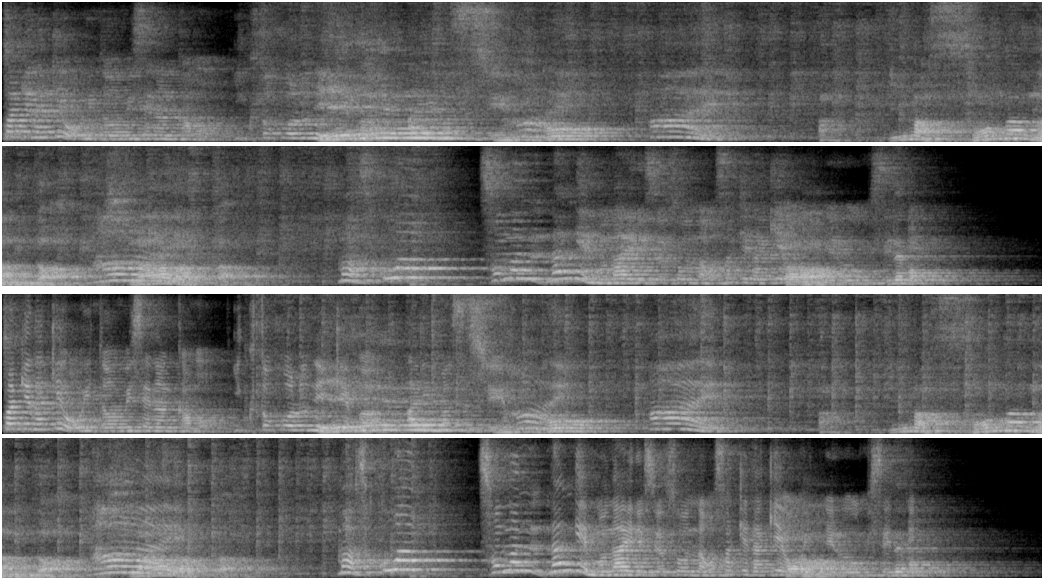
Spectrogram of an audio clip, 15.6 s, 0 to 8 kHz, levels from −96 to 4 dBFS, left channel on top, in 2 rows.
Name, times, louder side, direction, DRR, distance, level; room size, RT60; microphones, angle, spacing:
voice 1, 0.0-4.2 4.9-5.4 8.5-9.2 10.3-11.0 11.4-14.6, right 3 dB, 55° right, 2 dB, 0.7 m, -27 dB
sound 1, 1.8-11.1, right 4 dB, 80° right, 1.0 m, -41 dB
voice 2, 2.4-4.4 6.1-6.3 6.6-9.7 13.7-14.0 14.4-14.6, left 1 dB, 15° left, 0 dB, 0.5 m, -26 dB
6.8 x 2.9 x 5.0 m, 1.4 s
head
